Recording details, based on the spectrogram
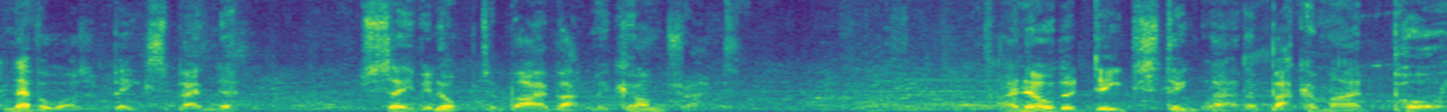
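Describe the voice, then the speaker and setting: An actor playing a chatty, jaded older working-class British local in a cyberpunk video game, speaking in a slangy, matey, sardonic way. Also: male voice, deep voice, lively intonation, normal speed, a crowd in the background, background noise. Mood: matter-of-fact. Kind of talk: video game character dialogue.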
